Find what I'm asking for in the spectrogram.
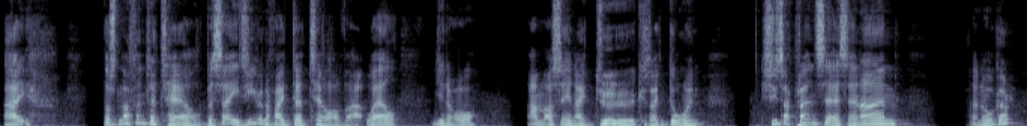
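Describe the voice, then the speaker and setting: A man acting as a gruff but shy male ogre from an animated fairy tale, speaking in a halting, bashful, defensive way. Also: fairly high pitch. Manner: halting, bashful, self-correcting.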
